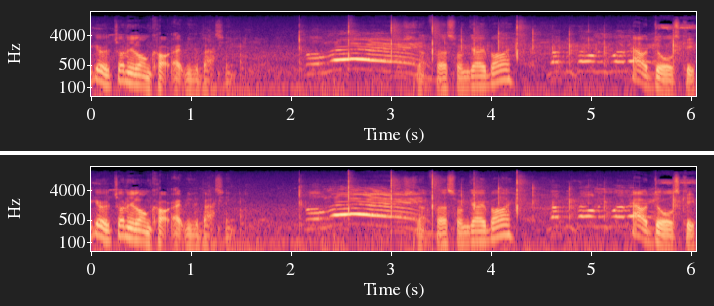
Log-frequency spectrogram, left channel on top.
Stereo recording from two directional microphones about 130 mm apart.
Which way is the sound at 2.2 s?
45° right (ahead or behind).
